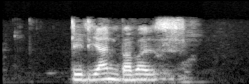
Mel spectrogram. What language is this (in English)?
Kinyarwanda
